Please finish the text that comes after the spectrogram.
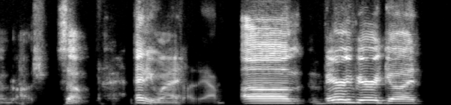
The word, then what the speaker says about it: Andrade: oh yeah all right it's not Andrade I just look I'm not the best at pronouncing names so I'm not one to talk but it's Jessica and Raj so anyway um very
